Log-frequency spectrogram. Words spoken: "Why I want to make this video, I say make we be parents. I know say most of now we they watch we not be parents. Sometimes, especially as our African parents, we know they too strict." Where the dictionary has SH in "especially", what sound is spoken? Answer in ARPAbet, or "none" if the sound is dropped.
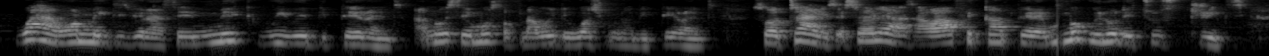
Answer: none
